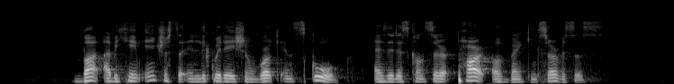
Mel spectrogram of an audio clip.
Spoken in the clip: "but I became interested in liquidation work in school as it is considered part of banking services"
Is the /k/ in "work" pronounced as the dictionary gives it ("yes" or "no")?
yes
